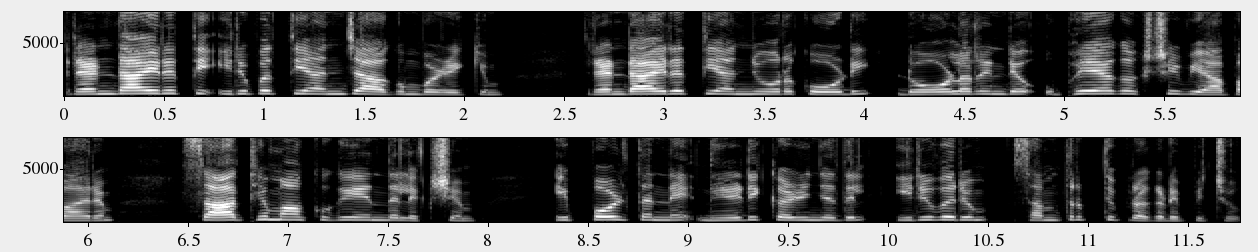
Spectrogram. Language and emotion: Malayalam, neutral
